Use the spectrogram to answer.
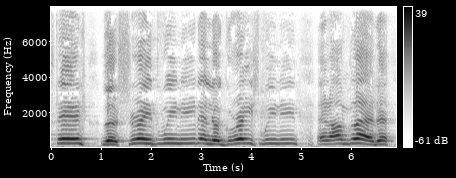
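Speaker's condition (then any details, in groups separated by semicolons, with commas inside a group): Cerebral palsy; Kennedy Krieger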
